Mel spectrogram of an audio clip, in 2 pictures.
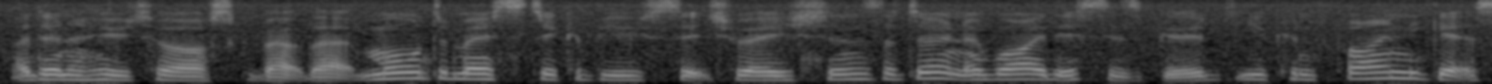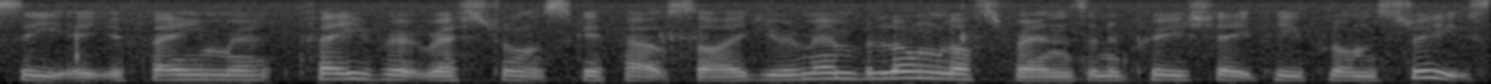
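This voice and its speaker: A woman performing a deadpan comic monologue as a stand-up comedian, reeling off lists of jokes in a dry, flat delivery. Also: deep voice, rough recording. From abroad, not England. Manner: deadpan list-making delivery.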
